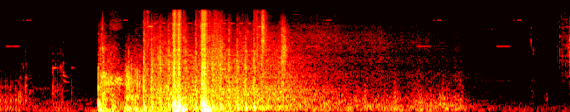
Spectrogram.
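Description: A loud blast bursts and rings out, then slowly fades.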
